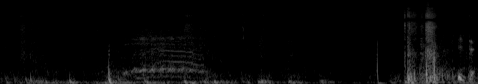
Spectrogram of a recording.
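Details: Goats at a handmade Japanese goat farm on 28 December 2023, walking nervously over snow after a big snowfall; one soft, quavering bleat early on, followed by sharp clattering knocks.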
